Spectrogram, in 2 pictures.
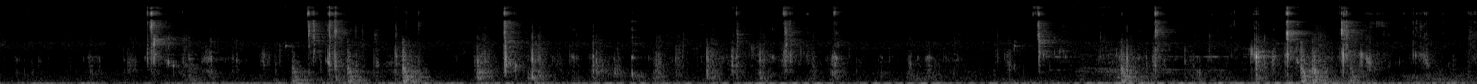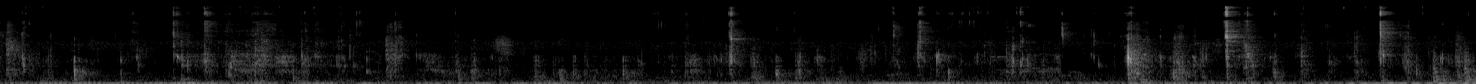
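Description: Eating sounds: wet chewing and lip-smacking with irregular sharp crunching bites, as chicken curry and rice are eaten by hand.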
